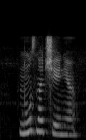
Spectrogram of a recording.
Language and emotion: Russian, neutral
